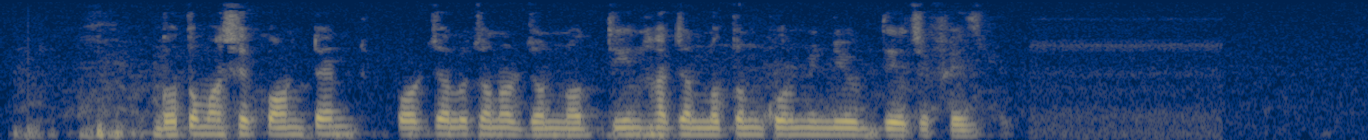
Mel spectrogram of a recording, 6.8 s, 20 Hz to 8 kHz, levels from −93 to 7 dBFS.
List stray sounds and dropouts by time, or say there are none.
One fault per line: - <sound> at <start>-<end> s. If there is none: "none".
none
